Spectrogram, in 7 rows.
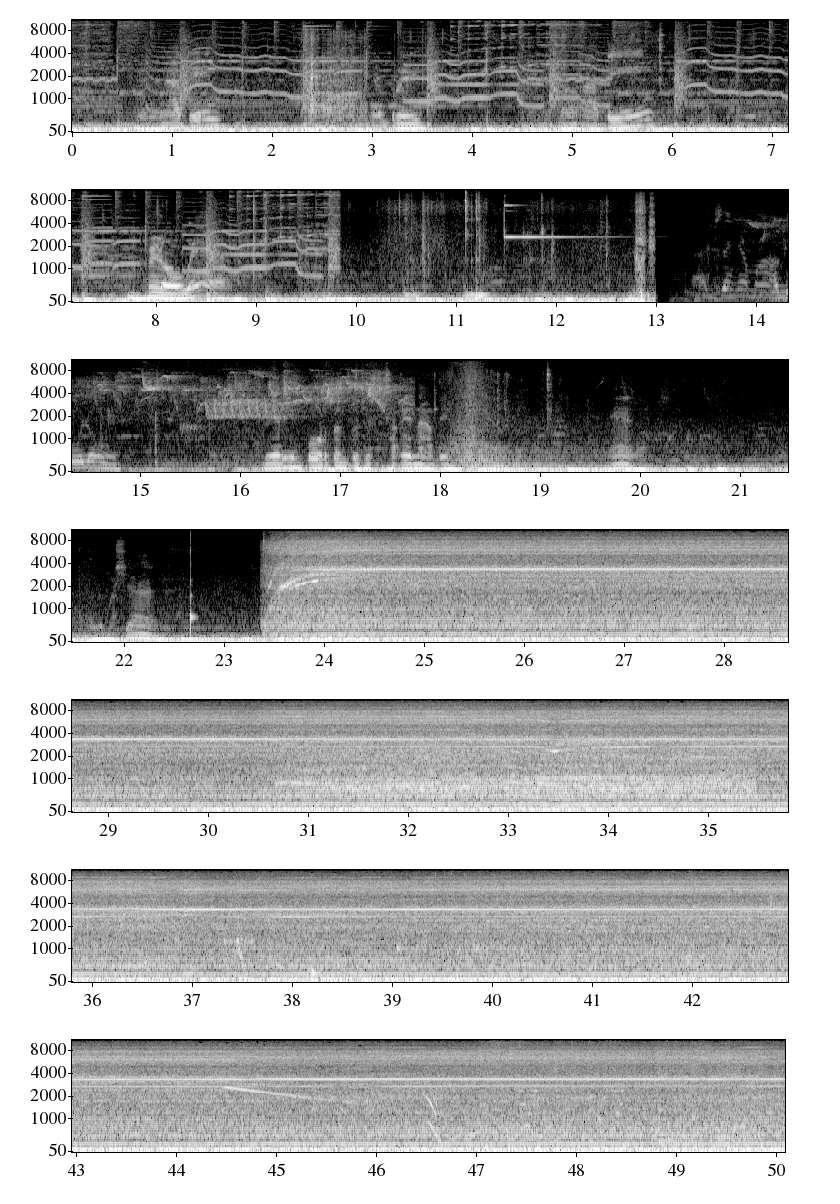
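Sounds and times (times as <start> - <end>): electric air blower whining: 23.4 - 50.0.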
